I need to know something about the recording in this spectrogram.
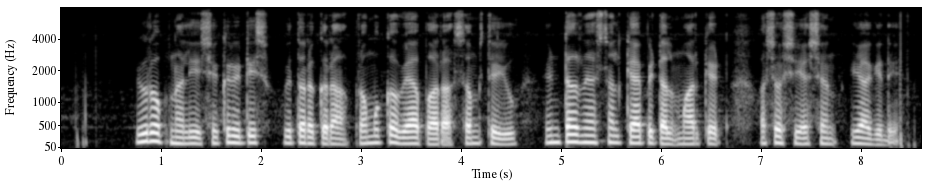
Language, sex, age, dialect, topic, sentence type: Kannada, male, 18-24, Mysore Kannada, banking, statement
